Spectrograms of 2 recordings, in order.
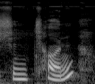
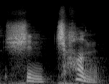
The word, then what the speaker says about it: Sincheon: One is Sincheon, one is Sinchon. Yes. The one by Yonsei University is Sinchon, and the one by Jamsil down south, that is Sincheon.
